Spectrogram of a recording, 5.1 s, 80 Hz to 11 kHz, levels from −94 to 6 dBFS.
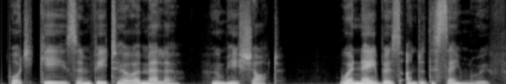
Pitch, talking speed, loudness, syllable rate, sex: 175 Hz, 155 wpm, -20 LUFS, 5.5 syllables/s, female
